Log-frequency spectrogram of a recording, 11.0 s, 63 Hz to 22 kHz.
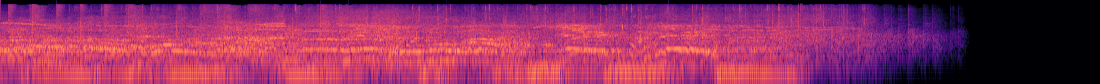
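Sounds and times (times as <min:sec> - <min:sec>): music with heavy bass beat: 0:00.0 - 0:08.0
crowd applauding and cheering: 0:00.0 - 0:09.7.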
